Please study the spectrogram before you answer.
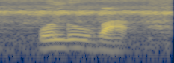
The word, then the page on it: wonduva: Serewen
